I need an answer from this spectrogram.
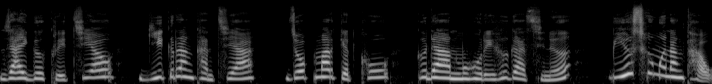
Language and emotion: Bodo, surprised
